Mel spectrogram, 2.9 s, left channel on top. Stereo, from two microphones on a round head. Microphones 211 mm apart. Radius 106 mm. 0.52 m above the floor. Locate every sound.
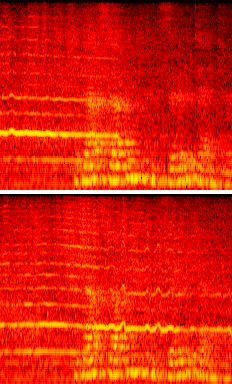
0.9 s a woman speaking: 30° right (ahead or behind), 3 m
